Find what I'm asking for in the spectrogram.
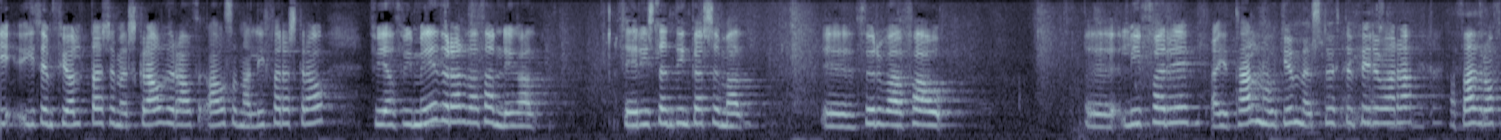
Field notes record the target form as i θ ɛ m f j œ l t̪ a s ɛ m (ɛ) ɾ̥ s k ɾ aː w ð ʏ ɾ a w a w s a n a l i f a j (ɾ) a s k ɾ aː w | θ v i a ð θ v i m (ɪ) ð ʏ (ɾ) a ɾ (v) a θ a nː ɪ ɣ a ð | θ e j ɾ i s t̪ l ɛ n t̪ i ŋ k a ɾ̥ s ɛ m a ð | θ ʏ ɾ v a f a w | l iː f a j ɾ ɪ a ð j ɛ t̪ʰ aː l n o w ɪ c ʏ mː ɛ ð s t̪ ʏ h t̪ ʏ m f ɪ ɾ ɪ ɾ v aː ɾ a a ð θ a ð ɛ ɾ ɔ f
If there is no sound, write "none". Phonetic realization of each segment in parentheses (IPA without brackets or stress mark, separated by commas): ɛ, ɾ, ɪː, ɾ, ð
